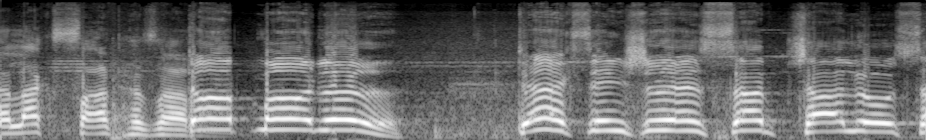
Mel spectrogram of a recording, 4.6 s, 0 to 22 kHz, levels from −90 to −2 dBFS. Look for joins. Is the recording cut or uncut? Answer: uncut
